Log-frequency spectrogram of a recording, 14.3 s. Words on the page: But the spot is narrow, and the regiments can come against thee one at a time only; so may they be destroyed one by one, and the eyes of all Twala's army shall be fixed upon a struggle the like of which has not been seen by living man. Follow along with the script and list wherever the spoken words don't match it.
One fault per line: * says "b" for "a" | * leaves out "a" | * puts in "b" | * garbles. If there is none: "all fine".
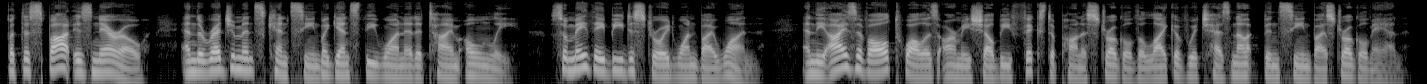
* says "seen" for "come"
* says "struggle" for "living"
